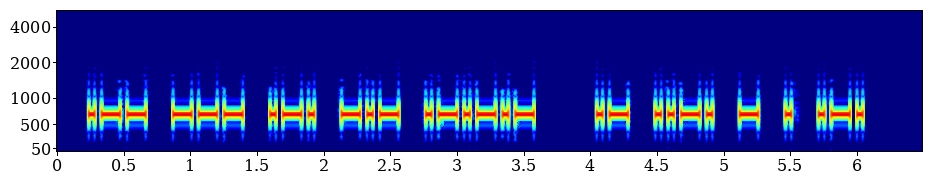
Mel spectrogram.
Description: Morse code, heard as a keyed tone, about 25 wpm, spaced as for 22 wpm, 700 Hz. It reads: WORK. AFTER
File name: Pinocchio / Pinocchio ch3 18 25 ik1hge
